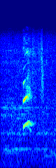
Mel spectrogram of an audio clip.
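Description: A young child imitates a cat with one short, high meow, brief and fairly close against quiet room background.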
